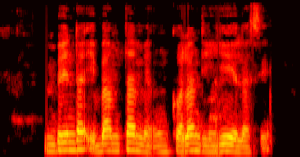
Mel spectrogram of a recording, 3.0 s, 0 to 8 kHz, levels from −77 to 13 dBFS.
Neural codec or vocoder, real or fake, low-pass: none; real; 7.2 kHz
